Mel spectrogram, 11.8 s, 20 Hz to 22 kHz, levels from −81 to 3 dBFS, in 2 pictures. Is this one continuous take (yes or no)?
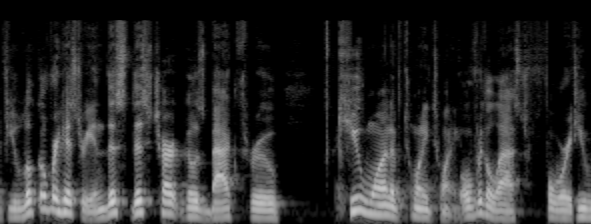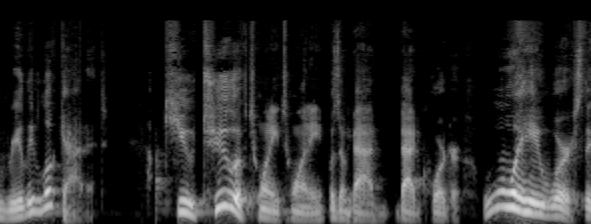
no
